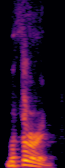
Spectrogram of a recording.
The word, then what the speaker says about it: Mathurin: How do you say his name? Mathurin.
